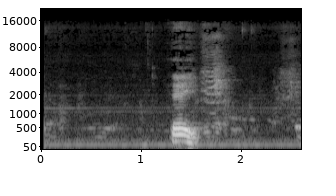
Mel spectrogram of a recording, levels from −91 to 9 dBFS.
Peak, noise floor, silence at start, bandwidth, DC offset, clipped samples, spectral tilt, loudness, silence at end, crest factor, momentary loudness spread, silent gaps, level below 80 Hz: -2 dBFS; -43 dBFS; 1.3 s; 16 kHz; under 0.1%; under 0.1%; -6.5 dB/octave; -16 LUFS; 0 s; 20 dB; 23 LU; none; -54 dBFS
